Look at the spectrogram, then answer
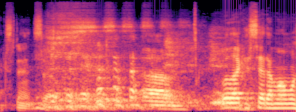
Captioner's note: all laughing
